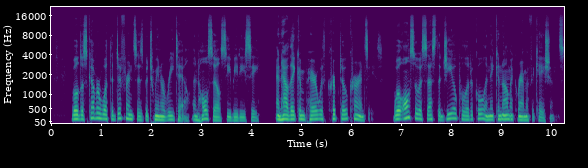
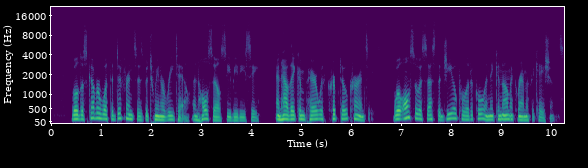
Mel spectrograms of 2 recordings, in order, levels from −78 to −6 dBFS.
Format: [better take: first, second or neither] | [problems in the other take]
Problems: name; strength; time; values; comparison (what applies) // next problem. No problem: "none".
first | muffled; very; fading above 2.5 kHz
